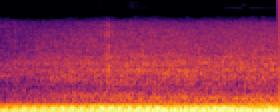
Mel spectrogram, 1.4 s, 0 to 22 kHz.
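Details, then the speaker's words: Lamborghini Aventador SV heard from a distance, apparently from a garage: deep steady smooth V12 roar held at high revs, healthy. "oh I know what it is [Music] it's just a Lamborghini Aventador"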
